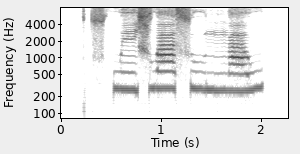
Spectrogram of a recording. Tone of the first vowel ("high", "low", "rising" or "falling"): low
